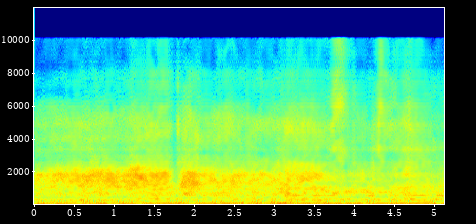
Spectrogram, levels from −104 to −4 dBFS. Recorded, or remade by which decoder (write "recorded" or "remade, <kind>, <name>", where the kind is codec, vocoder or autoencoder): remade, vocoder, Vocos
